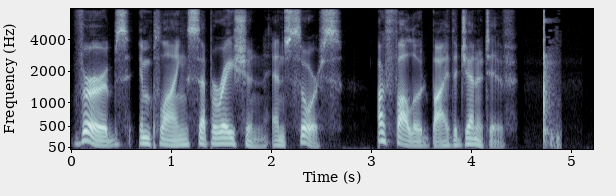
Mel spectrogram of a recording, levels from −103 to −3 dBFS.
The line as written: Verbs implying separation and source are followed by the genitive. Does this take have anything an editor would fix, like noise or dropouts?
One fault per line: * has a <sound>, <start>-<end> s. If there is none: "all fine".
* has a thud, 4.7-4.9 s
